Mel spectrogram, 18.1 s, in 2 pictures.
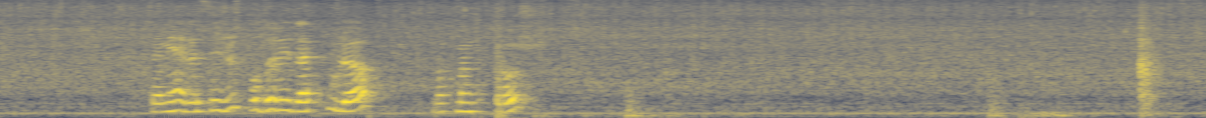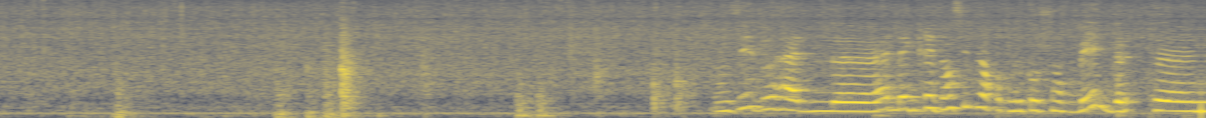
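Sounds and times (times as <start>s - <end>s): food sizzling in a frying pan: 0.0s - 18.0s
utensil tapping a pan: 11.1s - 14.4s.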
